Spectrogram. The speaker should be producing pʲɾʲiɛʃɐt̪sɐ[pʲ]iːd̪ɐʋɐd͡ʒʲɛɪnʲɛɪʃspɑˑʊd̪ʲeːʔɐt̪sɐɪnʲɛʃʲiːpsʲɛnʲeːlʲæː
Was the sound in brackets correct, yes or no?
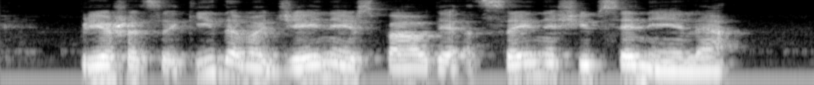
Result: no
